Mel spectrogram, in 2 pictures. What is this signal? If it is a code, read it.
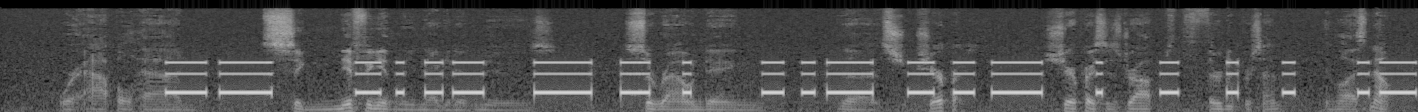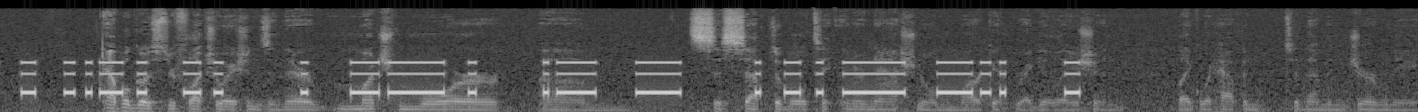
Beeps of irregular length, with speech in English. There is no code.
